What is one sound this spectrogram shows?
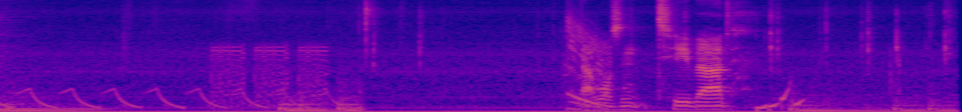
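Retro video game sound effects chirp, bleep and sweep in quick bursts.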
